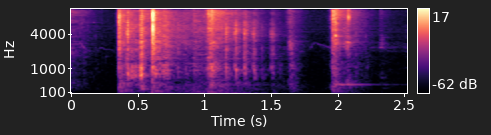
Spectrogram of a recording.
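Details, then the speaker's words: Junkyard 6.0 LS with 4L80E from a Chevy 2500, swapped into a 1979 Camaro: starter catches with a harsh rattle, engine locks tight at one spot, retry stalls too; seized, problem found in cylinder 8 (blown-up engine). "That's as good as it gets. When you crank the engine, basically it locks up, gets tight one spot, and that's it. You can back it up and then try and crank it again and nothing."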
